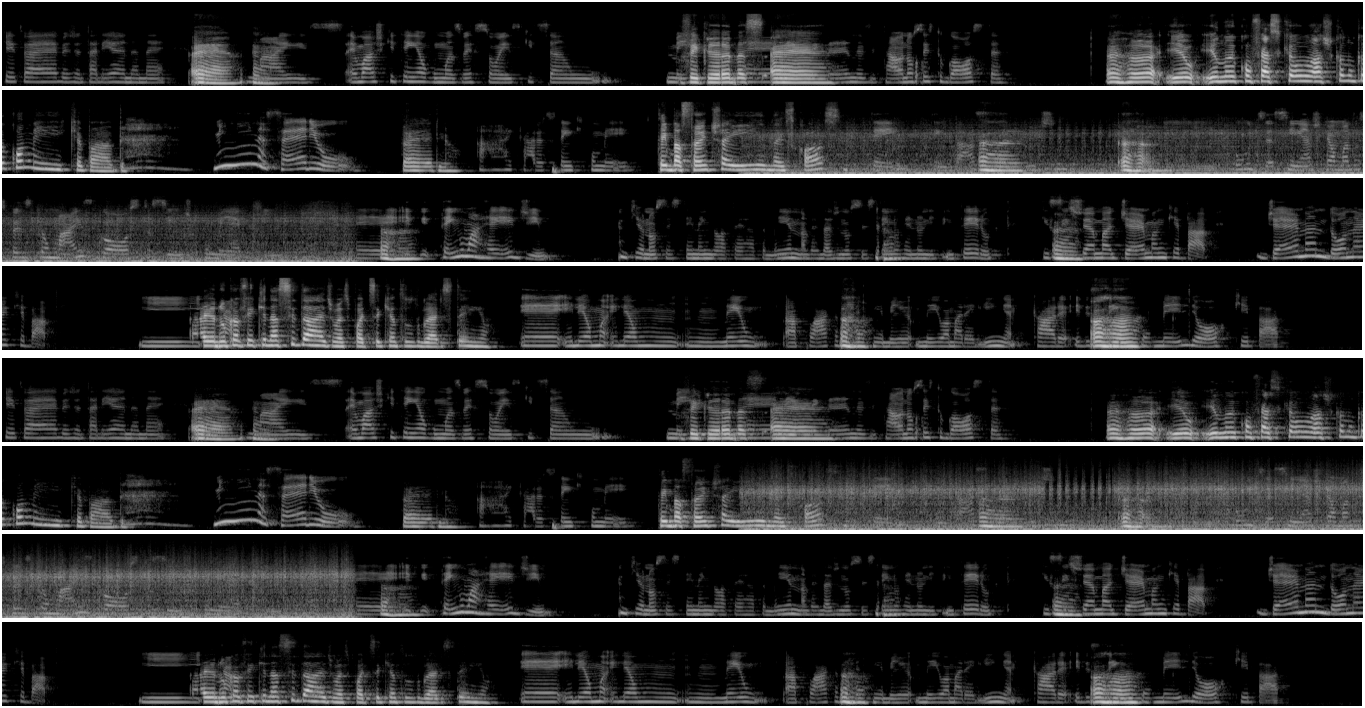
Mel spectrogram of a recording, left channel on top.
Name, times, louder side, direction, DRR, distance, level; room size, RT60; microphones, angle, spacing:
voice 1, 0.0-1.6 2.4-6.1 6.6-7.0 7.4-10.1 14.8-17.2 18.4-19.9 20.3-20.4 22.3-24.3 24.9-32.7 33.4-37.1 37.6-39.3 39.8-41.3 42.2-43.1 46.0-53.6, left 1 dB, 10° left, 0.6 m, -36 dB
voice 2, 1.9-2.8 6.8-8.3 11.0-14.8 17.6-18.2 20.2-22.0 23.4-23.9 24.8-25.3 31.0-31.4 36.0-36.2 37.7-38.0 42.8-45.7 49.2-49.5 51.7-52.2, left 3 dB, 70° left, 0.8 m, -22 dB
sound 1, 21.0-30.8, right 2 dB, 60° right, 1.0 m, -29 dB
14.0 x 9.8 x 6.3 m
head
